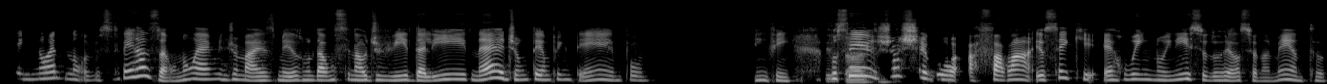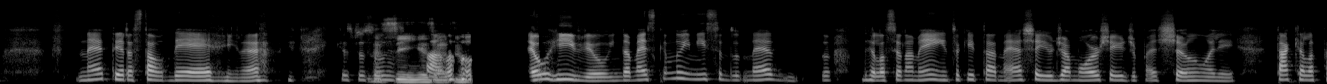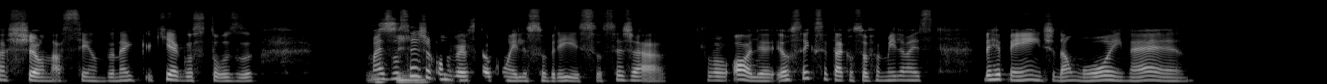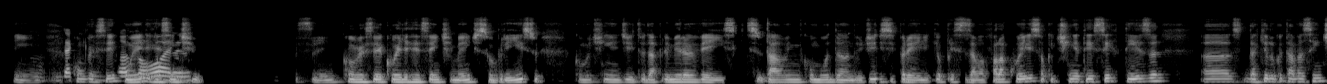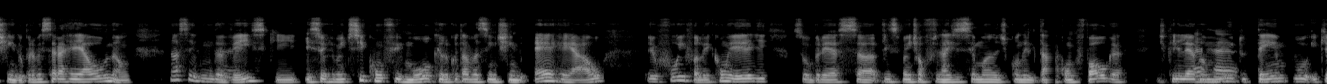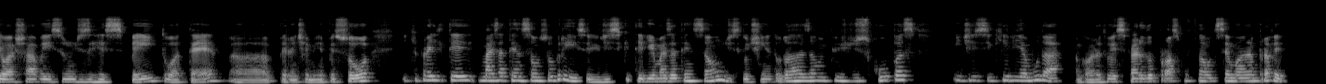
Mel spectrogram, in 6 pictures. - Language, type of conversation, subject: Portuguese, advice, Como você lida com a falta de proximidade em um relacionamento à distância?
- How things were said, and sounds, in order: laugh; laughing while speaking: "falam"; laugh; unintelligible speech; unintelligible speech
